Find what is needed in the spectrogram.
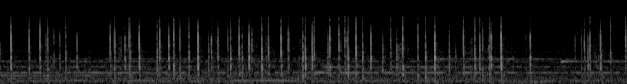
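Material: Plastic.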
